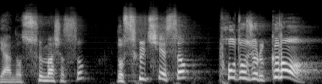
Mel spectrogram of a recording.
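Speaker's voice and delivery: humiliating, scolding rebuking tone.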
